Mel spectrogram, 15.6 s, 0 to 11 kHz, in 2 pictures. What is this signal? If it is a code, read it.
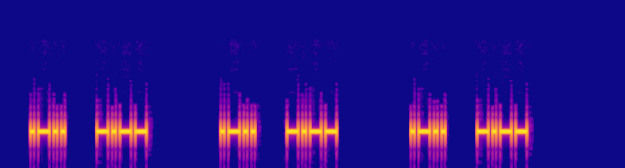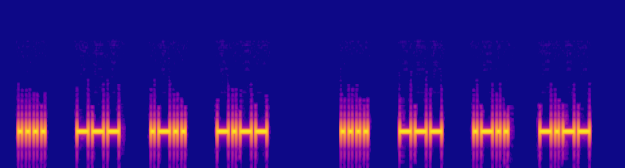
Morse code, heard as a keyed tone, about 25 wpm, spaced as for 15 wpm, 600 Hz. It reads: LY LY LY HOLY HOLY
